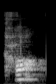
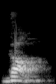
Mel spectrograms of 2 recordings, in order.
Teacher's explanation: খা বলার সময় বাতাস বেরোবে, গা বলার সময় বাতাস বেরোবে না, ভাইব্রেট হবে, সাউন্ড বেরোবে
